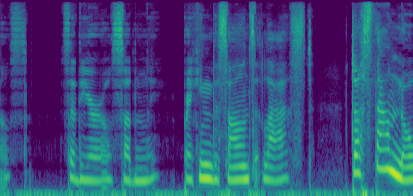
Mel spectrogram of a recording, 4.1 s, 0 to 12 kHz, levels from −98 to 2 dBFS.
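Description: Channel delay (comb filtering) runs from 0.0 to 1.99 s. One channel arrives around a millisecond and a half late, and when both are summed to mono, shared content cancels at evenly spaced frequencies starting near 400 Hz. The speech sounds hollow and phasey.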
